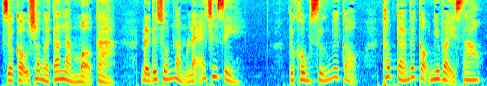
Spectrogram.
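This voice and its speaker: A woman voicing a jealous young wife who answers in sharp, accusing words. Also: medium pitch, animated, fast, slightly rough. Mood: hurt, angry.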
